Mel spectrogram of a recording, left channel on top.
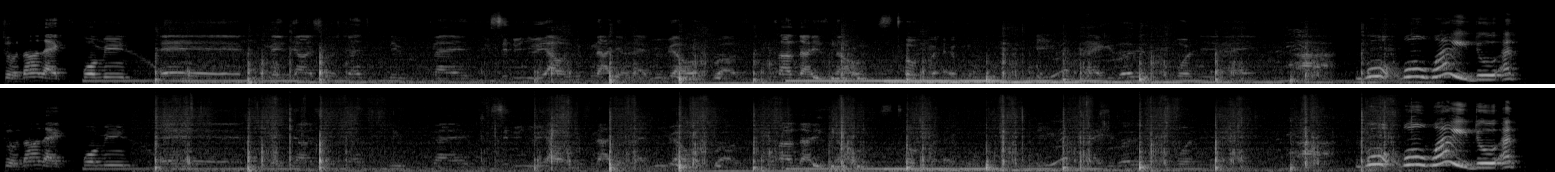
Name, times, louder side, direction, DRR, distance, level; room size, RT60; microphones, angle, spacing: voice 1, 0.0-1.3 1.6-7.4 7.8-8.7 9.0-9.8 10.4-12.7 13.0-13.4, left 5 dB, 75° left, 1.9 m, -45 dB
sound 1, 0.8-6.2 6.5-6.7 7.8-14.4, left 6 dB, 55° left, 0.8 m, -41 dB
sound 2, 1.3-14.4, right 4 dB, 80° right, 0.9 m, -42 dB
sound 3, 1.9-13.3, left 1 dB, 35° left, 1.7 m, -51 dB
voice 2, 6.7-7.1 8.1-8.7 10.4-10.7 11.0-11.1 13.6-15.2, right 3 dB, 30° right, 0.7 m, -33 dB
11.5 x 3.9 x 4.9 m
head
